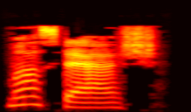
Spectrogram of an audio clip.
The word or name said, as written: moustache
